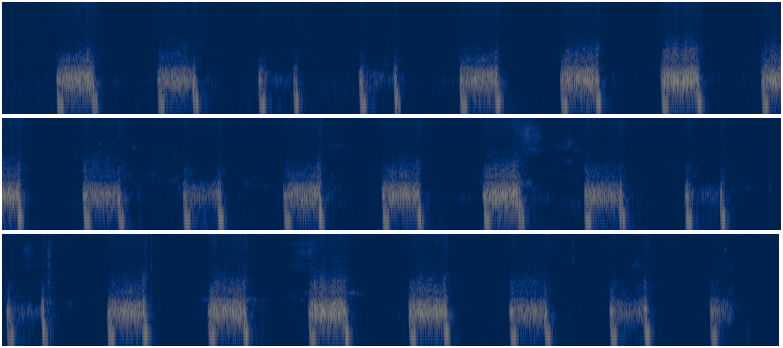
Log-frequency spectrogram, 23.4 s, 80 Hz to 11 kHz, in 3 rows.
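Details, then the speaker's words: Regular beats near 60 a minute with a systolic blowing murmur that appears and disappears in cyclic variation: tricuspid regurgitation murmur with respiratory variation. "Is a murmur, obviously, but it appear and disappear. There is a cyclic variation of this murmur."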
